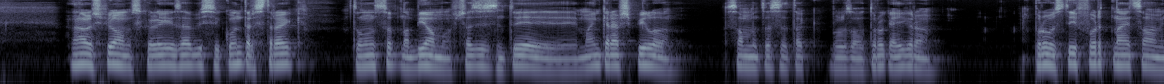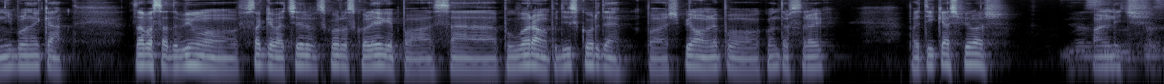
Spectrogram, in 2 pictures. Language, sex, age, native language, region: Slovenian, male, 18-29, Slovenian, Drava region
